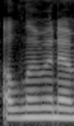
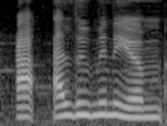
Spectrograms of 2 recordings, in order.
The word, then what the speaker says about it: aluminium: I'm assuming chat that aluminum is is is a a resource that I can find somewhere out here, right? Aluminium.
